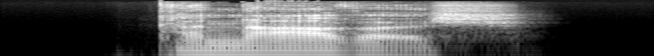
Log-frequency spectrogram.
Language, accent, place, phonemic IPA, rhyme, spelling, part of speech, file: German, Germany, Berlin, /kaˈnaːʁɪʃ/, -aːʁɪʃ, kanarisch, adjective, De-kanarisch.ogg
- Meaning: of the Canary Islands; Canarian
